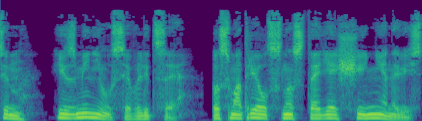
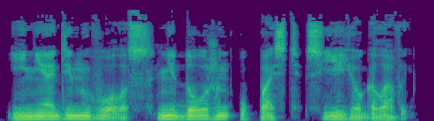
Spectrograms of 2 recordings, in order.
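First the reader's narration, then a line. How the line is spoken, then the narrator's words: Quiet. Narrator (Russian): сказал Клавдий тихо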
